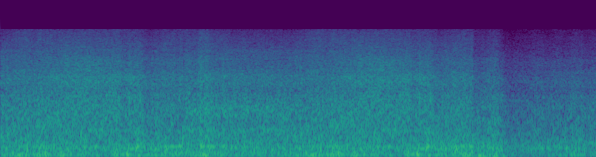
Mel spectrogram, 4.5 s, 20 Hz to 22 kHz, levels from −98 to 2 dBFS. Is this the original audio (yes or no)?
no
